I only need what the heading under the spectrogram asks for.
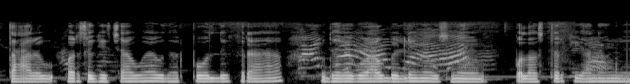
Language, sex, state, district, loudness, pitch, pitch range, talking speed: Hindi, male, Jharkhand, Garhwa, -19 LUFS, 140 Hz, 135-140 Hz, 190 wpm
